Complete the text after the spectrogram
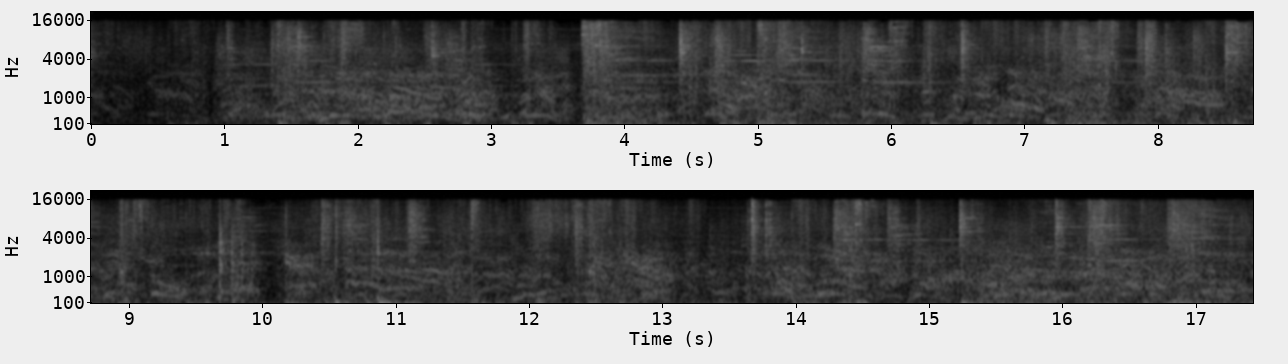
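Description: Swords clash and strike in a game battle.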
